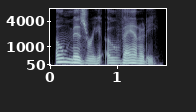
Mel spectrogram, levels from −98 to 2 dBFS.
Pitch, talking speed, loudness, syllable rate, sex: 140 Hz, 135 wpm, -18 LUFS, 5.5 syllables/s, female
